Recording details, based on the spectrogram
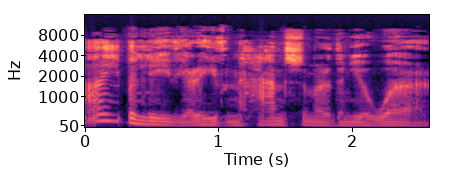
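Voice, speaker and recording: A put-on character voice, husky in tone, delivered at a moderate pace. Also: man, very deep, low pitch for a man. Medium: read story. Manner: imperious.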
